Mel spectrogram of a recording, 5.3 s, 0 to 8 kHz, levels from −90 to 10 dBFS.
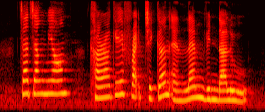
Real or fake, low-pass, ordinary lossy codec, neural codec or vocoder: real; none; none; none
